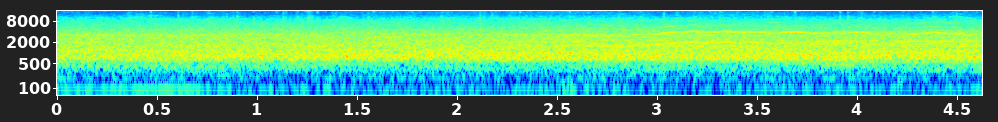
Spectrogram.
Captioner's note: audience cheering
